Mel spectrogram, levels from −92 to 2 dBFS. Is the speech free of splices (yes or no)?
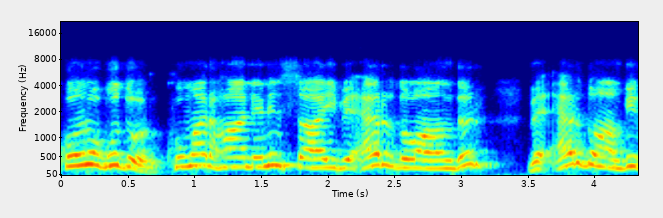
yes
